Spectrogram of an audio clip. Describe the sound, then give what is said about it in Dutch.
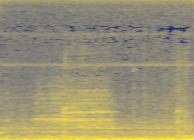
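A printer runs steadily, giving a continuous mechanical whir with a low rumble and a faint higher hum layered over it, with no talking. “En je hoort de printer trouwens.”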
